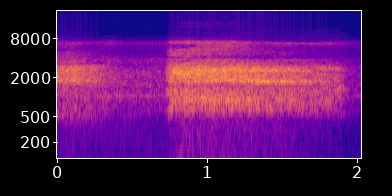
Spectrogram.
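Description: A man's breathing: a quieter drawn breath, then a loud, long breathy exhale of about a second, like a heavy sigh.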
